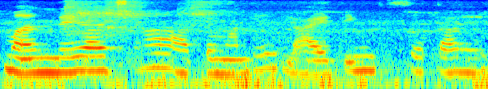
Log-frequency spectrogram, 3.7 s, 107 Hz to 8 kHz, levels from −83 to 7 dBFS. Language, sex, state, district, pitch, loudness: Marathi, female, Maharashtra, Gondia, 185 Hz, -17 LUFS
